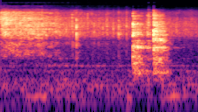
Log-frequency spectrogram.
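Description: Onions with coriander and mint being sautéed and stirred in a pan: a steady close sizzle with a few sharper scraping stirs toward the end, no talking.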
